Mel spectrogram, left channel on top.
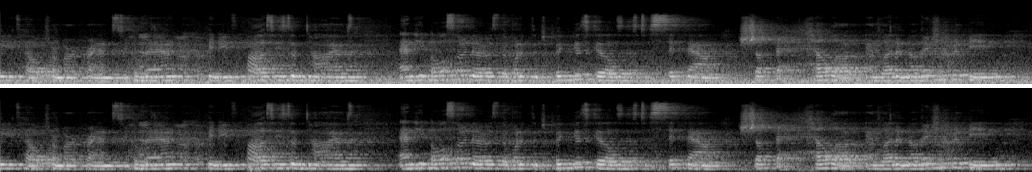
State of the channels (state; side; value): noise; left; rumble, 6 dB below the sound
